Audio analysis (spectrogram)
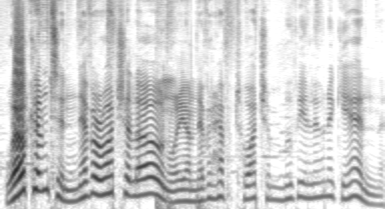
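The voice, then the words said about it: Put-on Irish accent. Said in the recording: “I'm starting with an Irish accent ... I'm not doing the accent anymore.”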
